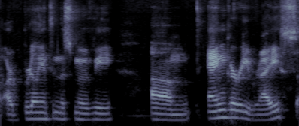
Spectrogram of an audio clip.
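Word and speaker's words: Angourie Rice: Angry Rice, I believe is how you pronounce her name.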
